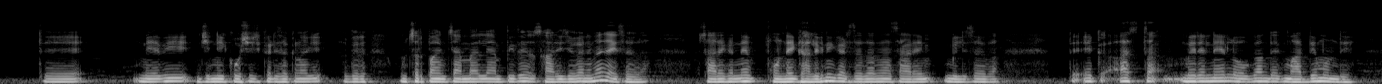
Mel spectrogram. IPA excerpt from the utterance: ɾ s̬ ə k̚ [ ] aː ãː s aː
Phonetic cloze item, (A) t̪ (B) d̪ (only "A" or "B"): B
